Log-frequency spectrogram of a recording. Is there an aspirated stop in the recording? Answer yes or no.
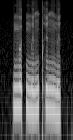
yes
